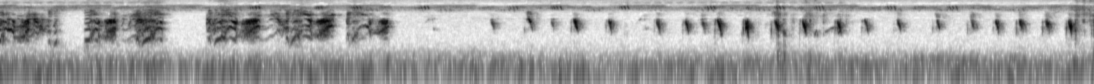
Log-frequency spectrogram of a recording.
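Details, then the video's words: Jungle bush quail call used for hunting: bursts of rapid chirpy notes, then an even run of short, sharp notes repeated several times a second, over a steady high insect-like whine. "Amazing Quail sound || Battair shikar awaaz || Bush quail voice| baredd Junglee gundri awaaj"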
